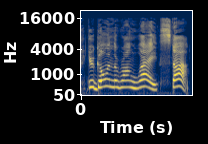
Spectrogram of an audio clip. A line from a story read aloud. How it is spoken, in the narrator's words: those on the sideline yelling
